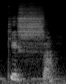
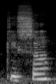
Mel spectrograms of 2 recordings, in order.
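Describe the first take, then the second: First: Kissa with a held double s; long consonant. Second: Kissa with one brief s; short consonant. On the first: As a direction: linger on the ss in kissa. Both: Shown as a demonstration. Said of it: "uttalas långa bara om de dubbeltecknas".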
